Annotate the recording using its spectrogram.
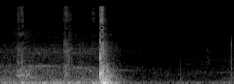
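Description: A car hood slammed shut: one loud, sharp metal impact about a second in, with a little handling noise before it.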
